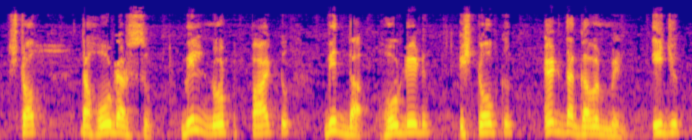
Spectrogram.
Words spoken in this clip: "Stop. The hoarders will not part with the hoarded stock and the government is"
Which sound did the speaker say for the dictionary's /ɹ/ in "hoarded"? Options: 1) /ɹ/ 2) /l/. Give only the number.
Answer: 2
